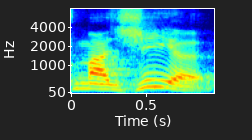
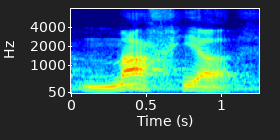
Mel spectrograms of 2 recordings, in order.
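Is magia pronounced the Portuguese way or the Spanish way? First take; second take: Portuguese; Spanish. First: The word is pronounced the Portuguese way. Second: The word is pronounced the Spanish way. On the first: "Para nós" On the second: "no espanhol"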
